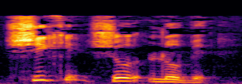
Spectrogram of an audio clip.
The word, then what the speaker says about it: Chicxulub: Pronuncia-se assim, Chicxulub e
